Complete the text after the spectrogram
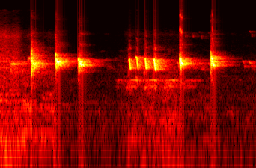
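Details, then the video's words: Young wild sooty-headed bulbul singing to train young birds: spaced bright chirps with a brief quick triple note in the middle, clean background. "trucukan gacor Muda hutan - Paling Pandai MELATIH trucuk Bakalan/Ombyokan Cepat Gacor"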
